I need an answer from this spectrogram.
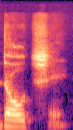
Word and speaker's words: Dolce: The soft girl era podcast hosted by Leanne Dolce, pronounced dolce, like sweet softness whispered in French, explores this very journey.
